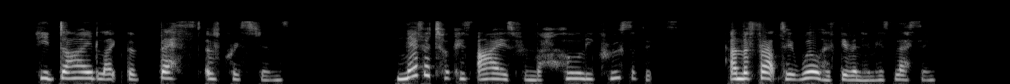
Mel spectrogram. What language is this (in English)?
English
